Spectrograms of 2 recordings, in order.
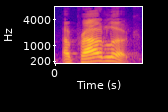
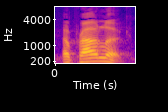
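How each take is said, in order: Both takes have the same delivery.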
